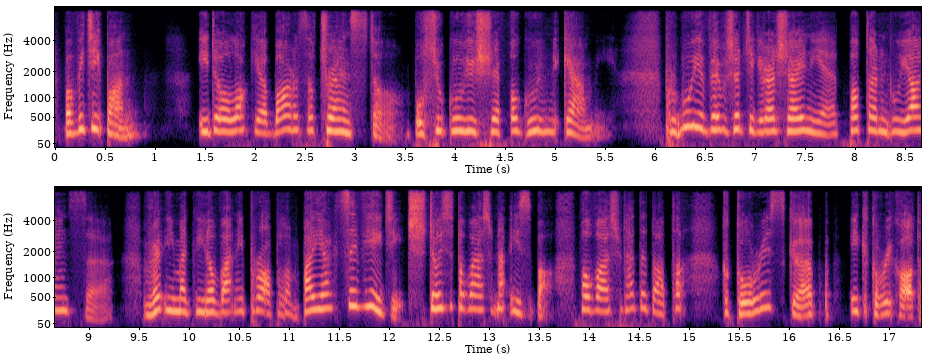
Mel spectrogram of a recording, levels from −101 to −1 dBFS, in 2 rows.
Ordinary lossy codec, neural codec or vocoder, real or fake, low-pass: none; codec, 16 kHz in and 24 kHz out, 0.4 kbps, LongCat-Audio-Codec, fine tuned four codebook decoder; fake; 7.2 kHz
